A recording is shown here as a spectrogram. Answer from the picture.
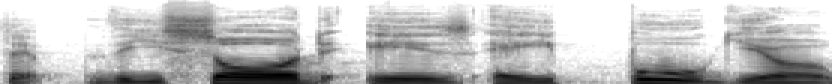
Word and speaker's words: pugio: The sword is a pugio with the u being long.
